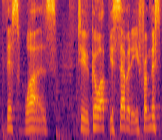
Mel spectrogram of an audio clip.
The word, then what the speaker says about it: Yosemite: Is that what you guys Yosemite National Park. – Yes. I'm Canadian. I don't know how to pronounce anything. – That's okay. It's Yosemite National Park and the mountain's called El Capitan.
